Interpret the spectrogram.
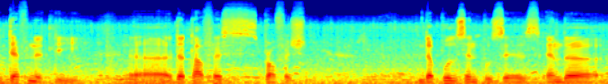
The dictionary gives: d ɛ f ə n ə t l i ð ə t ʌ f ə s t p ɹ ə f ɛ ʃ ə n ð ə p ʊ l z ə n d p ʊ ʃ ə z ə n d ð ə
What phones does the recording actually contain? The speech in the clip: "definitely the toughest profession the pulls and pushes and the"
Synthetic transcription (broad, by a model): d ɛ f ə n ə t l i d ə t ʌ f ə s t p ɹ ə f ɛ ʃ ə n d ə p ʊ l s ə n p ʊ s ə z ə n d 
